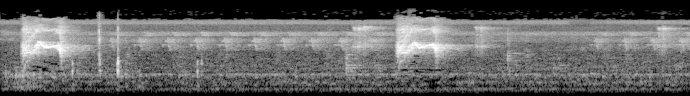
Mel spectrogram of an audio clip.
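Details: Black-eyed bee-eaters searching for their flock, giving two loud, buzzy, slightly rolling calls about four seconds apart, with faint thin high notes and brief clicks between.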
